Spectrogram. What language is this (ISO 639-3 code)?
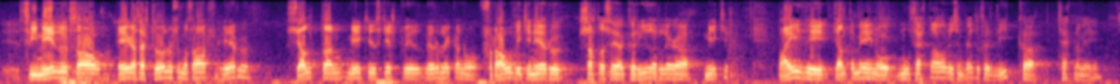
isl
